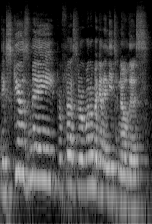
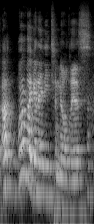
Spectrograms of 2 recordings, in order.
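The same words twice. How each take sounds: First: Whiny student. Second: Louder repeat. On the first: Student heckling the professor. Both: Acted.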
